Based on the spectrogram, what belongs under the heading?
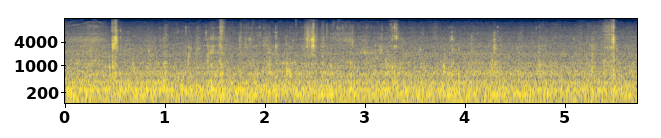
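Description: Faint chewing of pizza, with a few soft, irregular mouth clicks, inside a car's cabin.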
